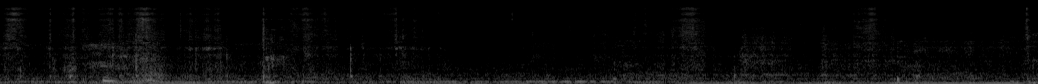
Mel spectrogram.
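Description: Faint rubbing and light scraping as a hand inside a lamp's cone shade screws the plastic cap down onto the lamp arm, with soft scrapes scattered through.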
